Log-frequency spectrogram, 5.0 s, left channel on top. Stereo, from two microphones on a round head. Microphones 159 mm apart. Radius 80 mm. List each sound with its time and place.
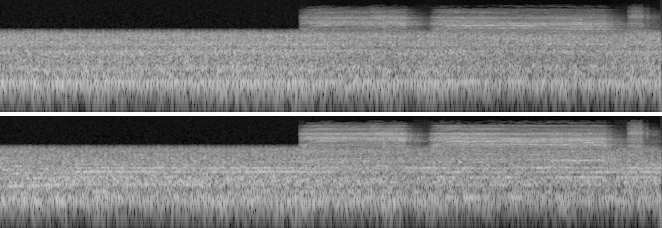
2.2 s a camera shutter: 50° right (ahead or behind), 3.5 m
